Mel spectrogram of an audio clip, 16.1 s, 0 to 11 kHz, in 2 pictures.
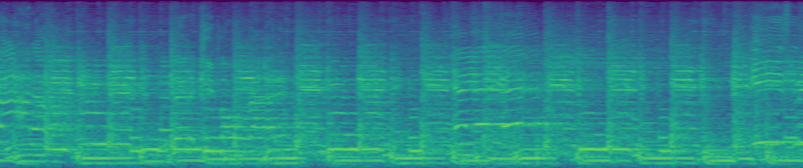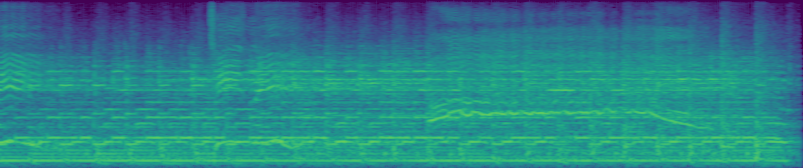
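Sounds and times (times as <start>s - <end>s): bending lead guitar lines: 0.0s - 16.0s
repeating bass riff: 0.0s - 16.0s
rock band playing live: 0.0s - 16.0s
steady drum beat: 0.0s - 16.0s.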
